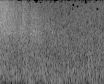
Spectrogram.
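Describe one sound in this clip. Thunder rumbles low and heavy.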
